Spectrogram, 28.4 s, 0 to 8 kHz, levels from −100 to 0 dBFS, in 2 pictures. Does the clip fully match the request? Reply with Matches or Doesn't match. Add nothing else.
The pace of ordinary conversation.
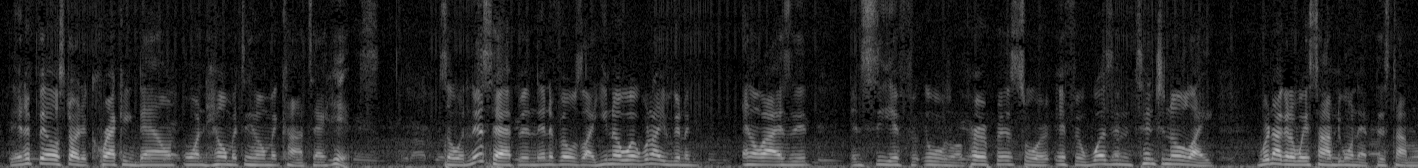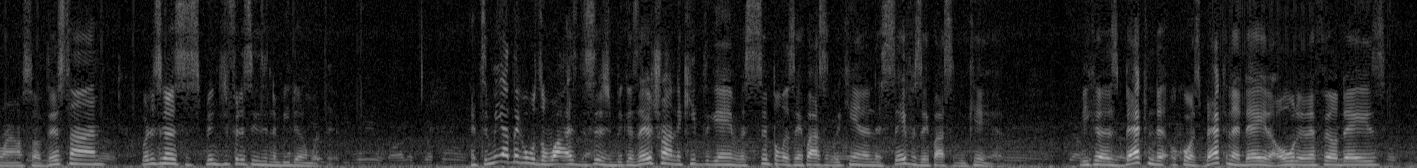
Doesn't match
